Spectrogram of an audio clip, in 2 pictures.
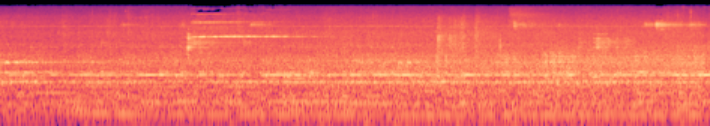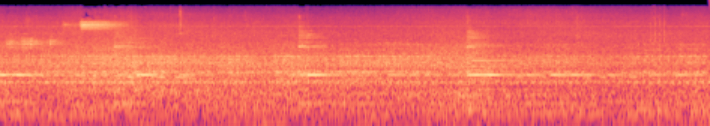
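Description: A cello plays low bowed notes.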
